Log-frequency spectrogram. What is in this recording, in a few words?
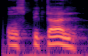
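"hospital", Spanish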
